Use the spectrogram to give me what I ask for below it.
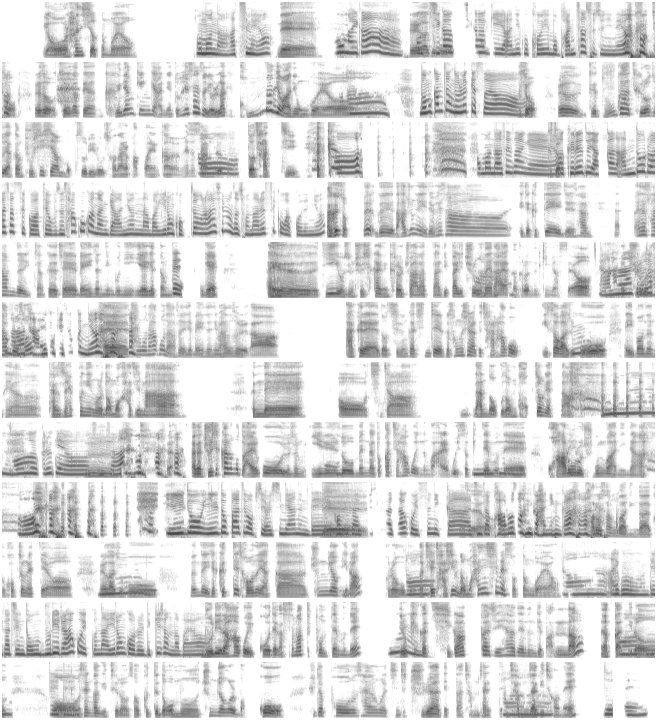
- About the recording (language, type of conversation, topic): Korean, podcast, 작은 습관이 삶을 바꾼 적이 있나요?
- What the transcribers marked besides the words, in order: put-on voice: "Oh, my god"; in English: "Oh, my god"; laughing while speaking: "수준이네요"; laugh; drawn out: "겁나게"; other background noise; laugh; laughing while speaking: "약간"; laugh; tapping; sniff; in English: "manager님"; put-on voice: "에유, 니 요즘 주식하길래 그럴 줄 알았다. 니 빨리 출근해라"; laugh; in English: "manager님"; in English: "happening으로"; laughing while speaking: "걱정했다"; laugh; laugh; laugh; laughing while speaking: "아니냐?"; laugh; laughing while speaking: "한 거 아닌가?"; laugh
